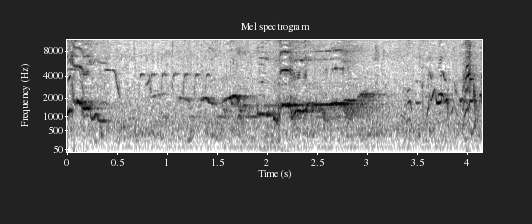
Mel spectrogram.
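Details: Black-naped oriole lure sounds: drawn-out whistled notes, some wavering and sliding, running through the middle of the clip while thin high chirps and buzzy calls of other birds fill the background.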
